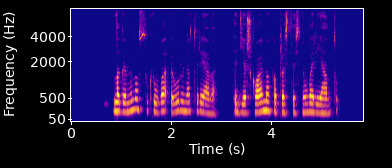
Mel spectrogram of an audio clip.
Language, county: Lithuanian, Vilnius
